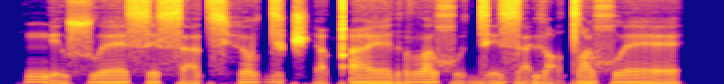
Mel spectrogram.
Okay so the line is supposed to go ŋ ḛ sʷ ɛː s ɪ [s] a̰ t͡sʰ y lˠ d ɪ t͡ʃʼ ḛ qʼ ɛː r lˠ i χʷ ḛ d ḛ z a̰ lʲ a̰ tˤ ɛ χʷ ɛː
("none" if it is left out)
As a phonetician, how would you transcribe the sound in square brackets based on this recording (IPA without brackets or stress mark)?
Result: s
